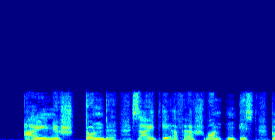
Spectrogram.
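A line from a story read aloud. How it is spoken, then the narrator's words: Bellowing. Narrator (German): brüllte Sam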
